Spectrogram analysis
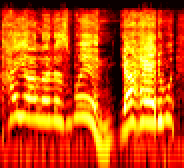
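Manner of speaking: high, soft plaintive complaint; sad disbelief. Retold or imitated. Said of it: "I was kinda sad".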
